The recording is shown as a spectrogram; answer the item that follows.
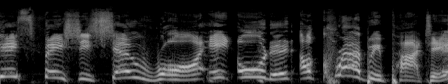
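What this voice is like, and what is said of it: Usual voice. Nothing is said of it.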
